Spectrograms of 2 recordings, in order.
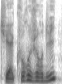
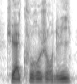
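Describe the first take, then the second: First: The pitch rises at the end like a question. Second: The pitch falls at the end like a statement. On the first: It asks a question. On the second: It states a fact.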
